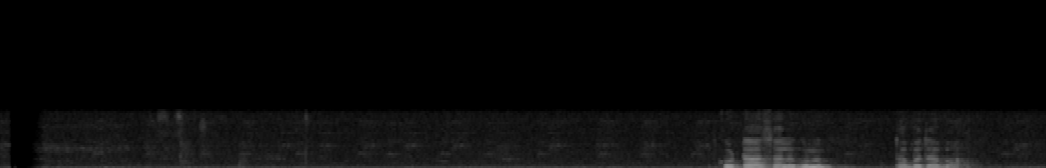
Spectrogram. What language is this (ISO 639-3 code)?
sin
